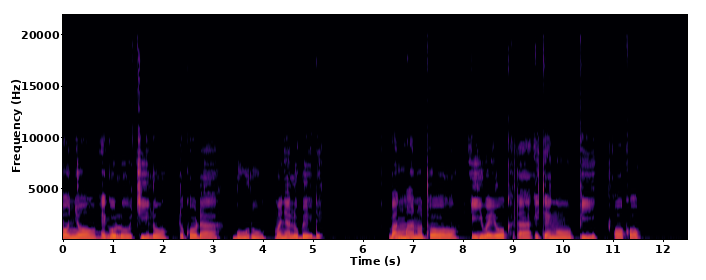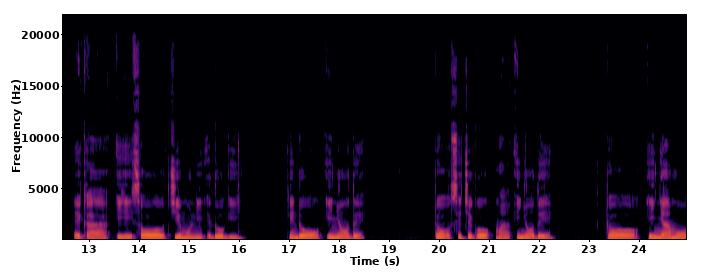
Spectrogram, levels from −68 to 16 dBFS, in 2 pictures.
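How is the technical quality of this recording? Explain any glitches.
No glitches or technical faults can be heard here.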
